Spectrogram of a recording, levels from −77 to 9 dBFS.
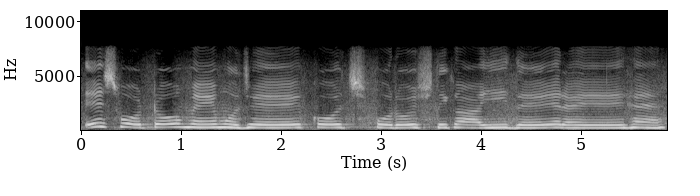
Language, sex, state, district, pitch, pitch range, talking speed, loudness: Hindi, female, Madhya Pradesh, Umaria, 275 Hz, 260-285 Hz, 100 wpm, -10 LUFS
